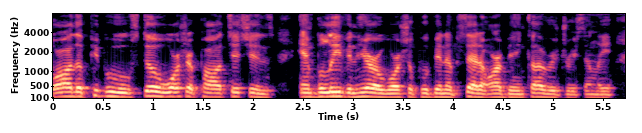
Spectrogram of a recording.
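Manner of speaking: ordinary delivery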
